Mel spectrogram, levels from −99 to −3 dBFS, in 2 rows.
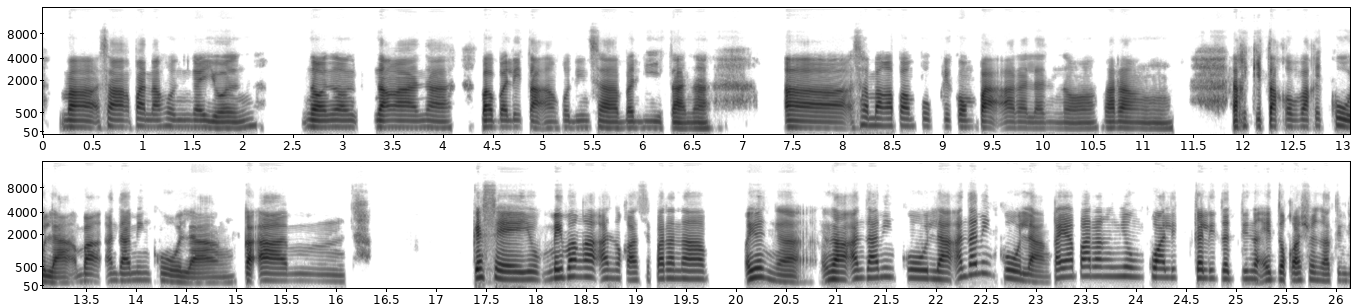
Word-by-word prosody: ma 145 -2 +3
sa 150 -3 +1
panahon 150 -1 -2
ngayon, 135 -1 -2 0.6
no 155 -1 +5
no 150 0 -2 0.2
na 145 -1 +4
nababalitaan 145 -1 -1
ko 145 - -9
din 140 +1 -13
sa 135 -3 +2
balita 130 -2 -1
na, 120 -1 0 0.8
ah, 135 -4 +3
sa 185 -1 -4
mga 175 -1 +1
pampublikong 160 -3 -4
paaralan, 130 -2 0
'no, 120 0 -5
parang 125 -3 -1 0.6
nakikita 160 +1 +3
ko 160 -2 -5
bakit 160 +1 -2
kula 135 -10 0
ba 155 +1 +3
ang 160 +1 -8
daming 165 +1 -2
kulang 115 -6 -2
ka - - +5
um 155 -3 0 1.3
kasi 185 -5 +4
yung, 175 -3 -5
may 200 +5 +4
mga 235 0 +2
ano 195 0 -3
kasi 170 0 -1
para 195 +4 -1
na 195 -1 +1 0.4
ayun 200 -2 +2
nga, 135 -2 +1 0.2
na 180 0 +5
ang 205 +1 -1
daming 220 +2 -1
kula 200 -4 +1
ang 220 +6 -1
daming 305 +3 0
kulang 165 - 0
kaya 230 +3 +4
parang 250 -1 -1
yung 245 -2 -6
qualit 225 -2 0
kalidad 205 -2 0
din 190 -1 -8
ng 185 - 0
edukasyon 175 0 0
natin 155 0 -6
155 Hz, 130 wpm, -24 LUFS, 135-190 Hz, 1.3 s, no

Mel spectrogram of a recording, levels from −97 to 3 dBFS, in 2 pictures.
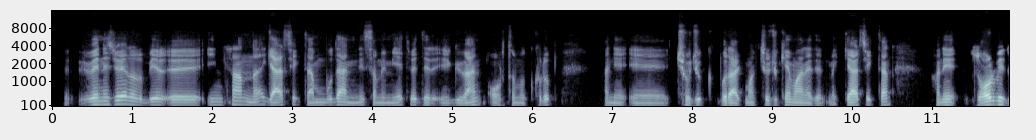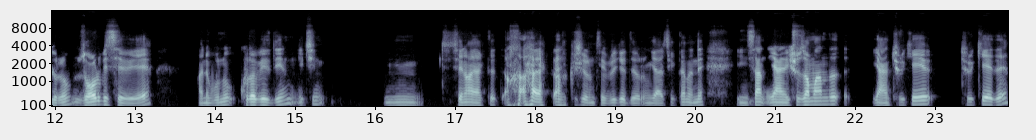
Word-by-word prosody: I - - -15 0.2
ııı, 110 - -7
Venezuelalı 130 -3 +1
bir, 120 0 +2
ııı, 105 -1 +1
insanla 115 0 -3
gerçekten 105 -3 +1
bu 110 +1 -7
denli 110 -3 -1
samimiyet 100 +2 -6
ve 110 -1 -3
de 95 - -3 0.2
güven 100 +5 0
ortamı 95 -1 -8
kurup, - - -6 0.6
hani, 95 -1 -6
eee, 95 -1 -6
çocuk - - -1 0.2
bırakmak, 100 -1 +2
çocuk 105 +1 -4
emanet 100 -4 +1
etmek 95 - -10
gerçekten, 105 +1 +2 0.5
hani, 110 +2 0 0.2
zor 125 +6 +7
bir 130 -3 +4
durum, 105 +2 -2
zor 120 +6 +7
bir 130 - +1
seviye. 90 -6 +1 0.6
Hani, 90 +1 -4
bunu 110 +6 -4
kurabildiğin 115 - +1
için, 140 - -2 0.8
ımm, 105 0 -8 0.3
seni 105 - -1
ayakta 100 -3 +1 0.3
ayakta - - +5
alkışlıyorum, 105 -1 -2
tebrik 100 +3 -6
ediyorum 90 -4 -4
gerçekten, 90 +3 -4
hani, 105 +2 -2 0.4
insan 110 +5 +2
yani 105 -1 +5
şu 115 - +5
zamanda, 130 +3 +4 0.4
yani 95 -2 +3
Türkiye'ye 135 +5 +2 0.4
Türkiye'de 390 +2 +1
105 Hz, 125 wpm, -27 LUFS, 100-120 Hz, 0.8 s, zor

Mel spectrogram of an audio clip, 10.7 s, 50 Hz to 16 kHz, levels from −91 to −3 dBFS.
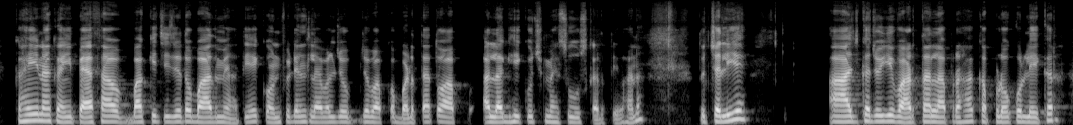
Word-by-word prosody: कहीं 180 +2 +2
न 180 -1 +4
कहीं 150 -3 0
पैसा 160 +3 +5 0.2
बाकी 150 +2 +2
चीज़ें 155 +1 -4
तो 165 - +1
बाद 145 0 +4
में 140 - -3
आती 140 +4 -9
हैं 160 - -3
एक 165 - -9
कॉन्फिडेंस 155 +3 -4
लेवल 145 0 0
जो 150 +1 -5
जब 155 -2 -2
आपका 140 - -2
बढ़ता 125 +3 -2
है - - -2
तो - - -2
आप 145 -2 +1 0.2
अलग 145 0 +4
ही 160 - -1
कुछ 155 0 -9
महसूस 145 -2 -6
करते 270 - -6
हो। - - -12
है - - -5
ना? 205 - -5 0.6
तो - - -5
चलिए, 185 +8 +4 0.8
आज 160 0 +5
का 180 - +5
जो 170 0 -1
ये 170 +1 +2
वार्तालाप 150 +1 +2
रहा 160 +3 -1
कपड़ों 145 -2 -1
को 160 +2 -2
लेकर 155 +7 -1
155 Hz, 225 wpm, -24 LUFS, 145-165 Hz, 0.8 s, पैसा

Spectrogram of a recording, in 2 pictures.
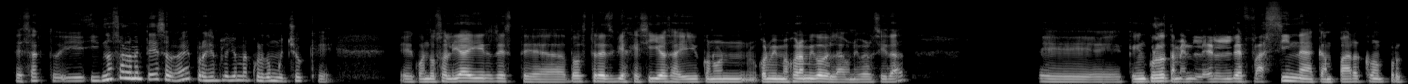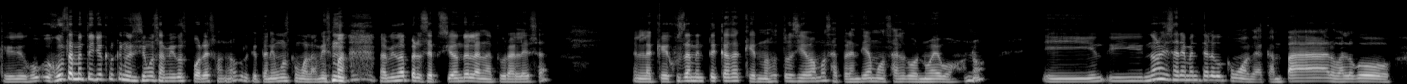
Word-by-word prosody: Exacto 160 +2 -7
y 160 +1 -5
y 175 0 -5
no 215 +5 +2
solamente 275 -4 +2
eso, 215 -6 -2
eh, 240 +5 -3
por 210 -7 -4
ejemplo, 180 +2 -3
yo 190 - -3
me 195 - -4
acuerdo 175 -3 -4
mucho 165 0 -5
que, 130 -7 -14 0.6
eh, 130 -1 -6
cuando 130 0 0
solía 145 +3 +3
ir 145 -1 +1
de 145 0 -1
este, 135 -3 -5
a 115 0 -4
dos, 135 +3 -3
tres 140 -1 +3
viajecillos 135 0 +1
ahí 125 +1 -1
con 125 -1 -2
un 130 0 0
con 130 - +1
mi 130 - +5
mejor 130 +2 +3
amigo 135 0 +5
de 130 - +2
la 120 -1 -2
universidad. 120 - -5 1.3
Eh, 120 -2 -5
que 130 - -7
incluso 145 +3 +4
también 135 -1 -2
le 115 0 -2
le 130 +1 +1
fascina 135 +2 0
acampar 125 +1 -2
con 130 -1 -3
porque 125 +1 -4
just 150 +6 -2
justamente 245 +3 +6
yo 235 - +2
creo 240 +1 -4
que 245 - -4
nos 200 -4 +5
hicimos 190 +1 0
amigos 165 0 0
por 140 -4 +2
eso, 145 -1 -5
¿no?, 135 +7 -5
porque 160 -8 -5
tenemos 135 +5 0
como 145 -5 -2
la 120 0 -3
misma 160 +5 +7 0.3
la 145 - +1
misma 185 +5 +4
percepción 145 -3 +1
de 160 - +4
la 145 -2 +5
naturaleza, 130 - -2 0.8
en 135 -2 -1
la 130 - +1
que 140 +1 +1
justamente 165 +2 +1
cada 165 +1 +2
que 140 -5 -4
nosotros 140 +2 -3
íbamos, 150 +5 -1
aprendíamos 135 +1 -3
algo 130 0 -1
nuevo, 130 -2 0
¿no?, 240 +7 -4 0.5
y 130 +1 0 0.5
y - - -5
no 205 +7 +2
necesariamente 205 -4 +2
algo 195 -1 +2
como 150 -7 -2
de 120 - -7
acampar 145 +6 +1
o 130 - -1
algo, 135 -2 +2
140 Hz, 190 wpm, -23 LUFS, 130-165 Hz, 1.3 s, misma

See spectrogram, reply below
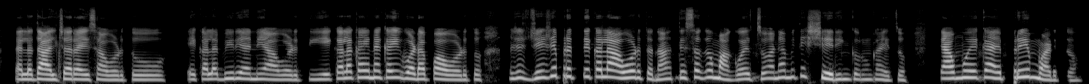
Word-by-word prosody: त्याला 235 0 +1
दालचा 240 0 +4
राईस 230 0 0
आवडतो, 215 0 -3 0.2
एकाला 245 +1 -2
बिर्याणी 255 0 -1
आवडते, 220 0 -4
एकाला 275 +5 +1
काही 320 0 +2
ना 315 +1 +3
काही 315 0 +2
वडापाव 245 -3 +2
आवडतो. 215 +1 -3 0.3
म्हणजे 285 +3 -1
जे-जे 310 +8 +1
प्रत्येकाला 355 -1 +1
आवडतं 300 -5 +3
ना 235 +2 -1
ते 300 - -1
सगळं 325 +2 -1
मागवायचो 245 -1 0
आणि 285 +2 -1
आम्ही 320 +1 -2
ते 380 - -3
शेअरिंग 240 -7 +2
करून 230 -1 -5
खायचो. 210 -2 -6 0.3
त्यामुळे 290 +3 +4
काय 325 - +2
आहे 280 - +2
प्रेम 330 -1 +3
वाढतं. 200 -5 -4
250 Hz, 175 wpm, -21 LUFS, 225-300 Hz, 0.3 s, दालचा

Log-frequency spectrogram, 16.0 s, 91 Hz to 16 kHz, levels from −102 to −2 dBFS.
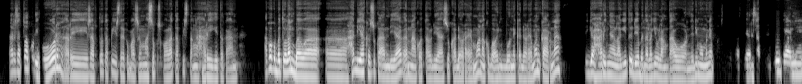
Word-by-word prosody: hari 185 +2 -7
Sabtu 215 +5 0
aku 220 - -8
libur, 170 - +5
hari 155 -6 -3
Sabtu 150 +6 -6
tapi 175 +3 -7
istriku 155 -2 -7
masih 145 +1 -6
masuk 150 0 -1
sekolah 140 +2 -5
tapi 135 -3 -12
1/2 140 0 -6
hari, 140 +1 0
gitu 130 - -6
kan. 125 +2 -9 0.6
Aku 245 - +4
kebetulan 195 +1 +7
bawa, 150 -2 +6
eee, 145 -2 -3
hadiah 200 -1 +5
kesukaan 165 -5 -3
dia 140 +7 +2
karena 145 -2 -2
aku - - -8
tahu 130 - -7
dia 130 -2 -3
suka 130 - -5
Doraemon, 135 +3 -3
aku 140 0 -6
bawain 130 +2 -2
boneka 135 +1 -2
Doraemon, 190 +9 -1
karena 165 - -1 0.5
3 175 +1 +1
harinya 155 +1 0
lagi 145 +4 0
tuh 195 - +3
dia 165 -3 +2
bentar 150 -2 -1
lagi 145 - -1
ulang 130 -4 -2
tahun, 125 -1 -3
jadi 125 - -3
momennya 150 +2 +1 0.5
pas - - -19
di - - -22
hari 145 0 -1
Sabtu 140 - -14 0.3
juga 180 -2 +1
nih, 165 0 0
150 Hz, 190 wpm, -23 LUFS, 135-170 Hz, 0.6 s, kebetulan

